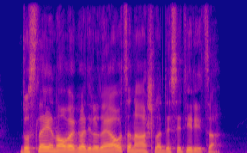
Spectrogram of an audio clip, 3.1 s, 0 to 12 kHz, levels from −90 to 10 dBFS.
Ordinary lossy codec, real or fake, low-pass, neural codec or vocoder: none; real; none; none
